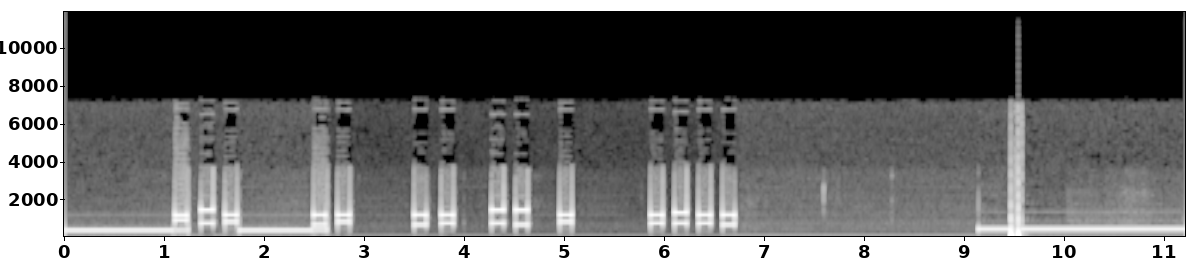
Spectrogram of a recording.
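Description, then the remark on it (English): A steady telephone dial tone gives way to quick bursts of touch-tone keypad beeps in several groups as a call is placed to an office. After a brief quiet pause, a click is followed by a ringing tone. No one speaks. “Okay, I'm going to click over, and when I come back, the phone will be ringing, and I'll be silent.”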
